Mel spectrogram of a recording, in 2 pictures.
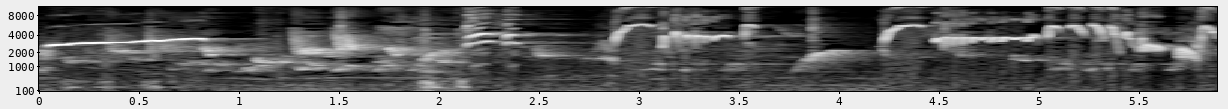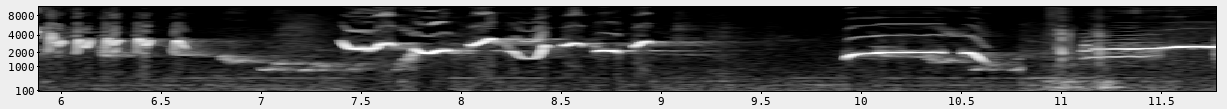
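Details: White-rumped shama singing vigorously in the wild: rich, varied phrases of high whistles and rapid chattering notes, with short gaps and clear slurred whistles near the end.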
